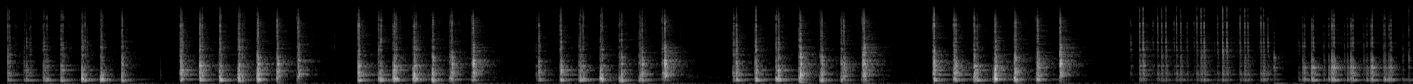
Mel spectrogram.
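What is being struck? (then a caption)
Wooden table. Very fast tapping on a wooden table: rapid bursts of short, dry knocks with a woody tone around 250 Hz and quick decay, separated by brief silences. Seven bursts are heard; the last two are softer and more blurred.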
